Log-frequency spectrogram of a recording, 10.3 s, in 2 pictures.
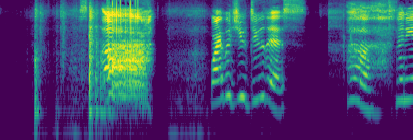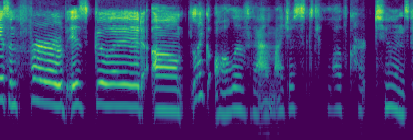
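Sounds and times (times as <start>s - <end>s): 
noisy drawer being pulled open with harsh scraping squeal: 2.1s - 2.6s
speech: 2.8s - 3.8s, 4.4s - 10.3s.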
